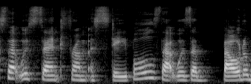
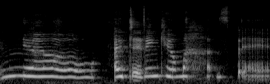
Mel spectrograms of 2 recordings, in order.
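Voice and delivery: high, crying, sobbing voice. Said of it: "she starts crying".

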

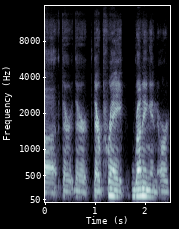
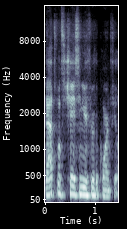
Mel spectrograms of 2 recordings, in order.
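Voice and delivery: ordinary delivery

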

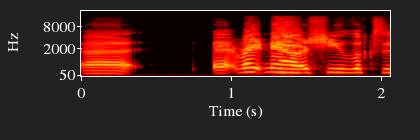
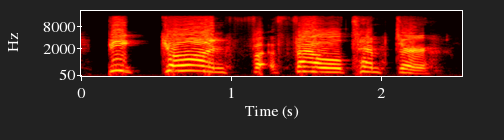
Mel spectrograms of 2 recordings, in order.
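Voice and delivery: put-on high, stretched-out, drawn-out yell; 5 semitones higher, 7 dB louder than usual. Voicing a character who points at a creature: yelling in character. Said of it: "her hand out and yells".

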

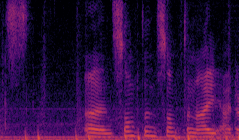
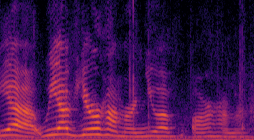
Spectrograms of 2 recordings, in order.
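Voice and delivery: normal talking voice

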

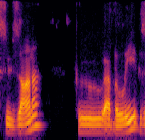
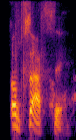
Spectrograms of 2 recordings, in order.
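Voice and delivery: put-on Italian accent, much higher pitch; 4 semitones higher than usual. Teaching Polish pronunciation, the speaker says a Polish word in an Italian accent. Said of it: "And the second word is Obcasy".

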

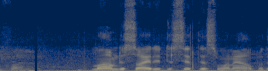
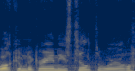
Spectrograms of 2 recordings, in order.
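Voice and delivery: put-on old-sounding announcer voice, higher pitch; 13 semitones higher, 4 dB louder than usual. Imitating a ride announcement that sounded old, in an old-sounding announcer voice. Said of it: "It just sounds old".

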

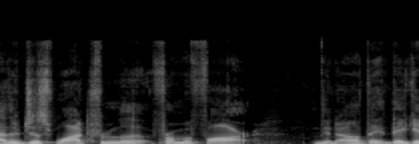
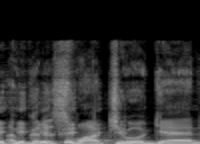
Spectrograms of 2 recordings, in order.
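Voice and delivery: pitched-up, muppet-style puppet monster voice; 5 semitones higher than usual. Retelling what the 7'2 player says back after a swat, Cookie Monster voice. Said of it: "in that Cookie Monster voice".

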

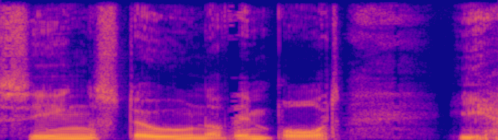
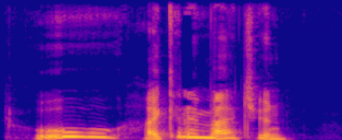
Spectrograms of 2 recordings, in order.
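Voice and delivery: very high, loud, teasing, mocking parrot voice; 8 dB louder than usual. Jim mimics his nearest and dearest after she leaves the room, in a high mocking imitation. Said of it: "he said in a high voice, emulating".

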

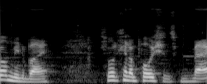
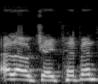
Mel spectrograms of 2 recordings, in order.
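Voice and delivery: fake English accent, higher; 6 semitones higher, 5 dB louder than usual. Voicing a potion-shop greeting while playing a game: fake English accent. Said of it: "my English fake accent".

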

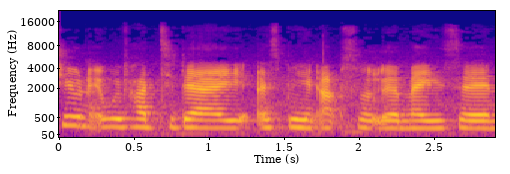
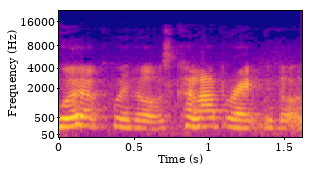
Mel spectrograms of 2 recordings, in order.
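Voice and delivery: normal talking voice

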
